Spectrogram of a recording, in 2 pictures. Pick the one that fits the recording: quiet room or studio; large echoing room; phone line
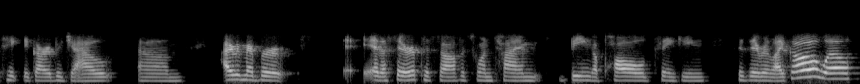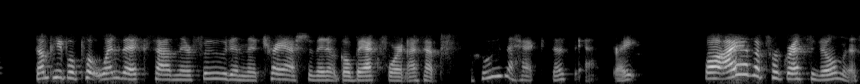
phone line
